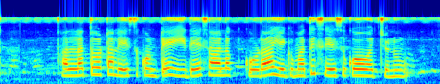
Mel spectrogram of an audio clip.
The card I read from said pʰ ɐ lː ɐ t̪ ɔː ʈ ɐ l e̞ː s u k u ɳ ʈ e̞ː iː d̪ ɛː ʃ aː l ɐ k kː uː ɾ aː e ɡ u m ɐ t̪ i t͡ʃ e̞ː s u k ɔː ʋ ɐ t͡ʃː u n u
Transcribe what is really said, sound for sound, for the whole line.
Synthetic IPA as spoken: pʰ ɐ lː ɐ t̪ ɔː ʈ ɐ l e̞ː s u k u ɳ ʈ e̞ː iː d̪ ɛː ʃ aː l ɐ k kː uː ɽ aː e ɡ u m ɐ t̪ i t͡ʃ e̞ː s u k ɔː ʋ ɐ t͡ʃː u n u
